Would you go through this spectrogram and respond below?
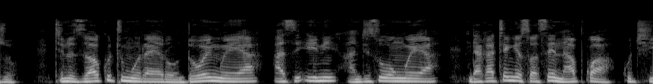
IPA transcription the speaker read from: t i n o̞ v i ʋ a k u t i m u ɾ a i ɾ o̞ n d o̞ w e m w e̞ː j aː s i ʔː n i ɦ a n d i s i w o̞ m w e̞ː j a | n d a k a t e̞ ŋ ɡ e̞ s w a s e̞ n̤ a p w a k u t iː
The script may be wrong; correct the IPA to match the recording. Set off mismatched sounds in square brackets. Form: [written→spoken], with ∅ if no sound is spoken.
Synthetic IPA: t i n o̞ [v→z] i ʋ a k u t i m u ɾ a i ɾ o̞ n d o̞ w e m w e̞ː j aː s i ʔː n i ɦ a n d i s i w o̞ m w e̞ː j a | n d a k a t e̞ ŋ ɡ e̞ s w a s e̞ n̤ a p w a k u [t→t͡ʃ] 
